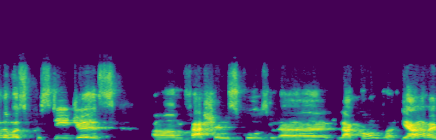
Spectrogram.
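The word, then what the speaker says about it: La Cambre: to one of the most prestigious fashion schools, La Combe, yeah? Am I pronouncing that right?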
